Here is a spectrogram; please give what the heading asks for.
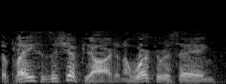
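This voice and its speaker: A man announcing on 1940s radio, delivering story links and sales pitches with dramatic emphasis. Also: huge pitch swings, fairly quick, slightly rough. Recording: dull, lo-fi old radio recording.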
